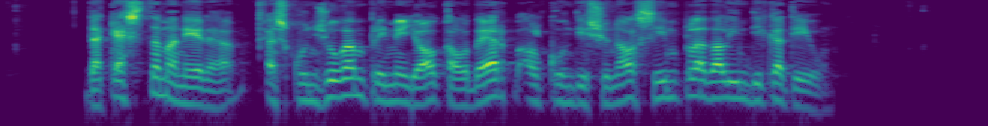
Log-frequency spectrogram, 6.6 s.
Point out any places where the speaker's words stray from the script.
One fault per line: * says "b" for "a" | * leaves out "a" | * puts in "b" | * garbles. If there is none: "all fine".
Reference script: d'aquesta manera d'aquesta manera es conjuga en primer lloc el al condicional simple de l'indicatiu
* leaves out "d'aquesta manera"
* puts in "verb"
